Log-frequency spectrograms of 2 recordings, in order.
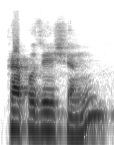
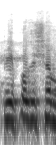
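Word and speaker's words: preposition: Intensifier অথবা down toner এছাড়া auxiliary verb এবং প্রেপোজিশন। এটাকে প্রিপোজিশন বলবেন না কেউ, এটা সঠিক উচ্চারণ হচ্ছে প্রেপোজিশন and conjunction অথবা লিঙ্কার্স।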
